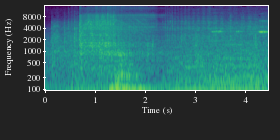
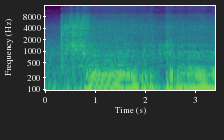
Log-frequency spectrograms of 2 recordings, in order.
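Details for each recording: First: Side-by-side (RZR X3 or YXZ) wrecked when the trailer rolled on the highway: starter grinds, engine catches with a short burst then sags and dies within seconds; owners suspect a safety cutoff killing fuel pump or injectors. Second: Side-by-side (RZR X3 or YXZ) wrecked in a trailer rollover, with a busted part they were sure was the problem: catches within a second and holds a deep, steady, slightly lumpy run with a brief dip; now runs.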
